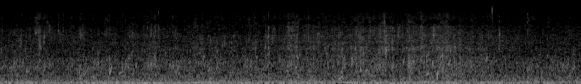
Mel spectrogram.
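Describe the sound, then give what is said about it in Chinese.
Water of the Tamsui River at high tide lapping against small, not very large, protruding stones or the river bank walls: a dense, steady wash of splashing and trickling with many tiny overlapping clicks and splashes, fairly loud and unbroken, with no voices. “想象那个画面，一定就是河水啊打在旁边有一些呃凸起的小石头，那个石石头不会太大，或者旁边呃墙壁吼，就是河岸旁边墙壁的那种声音所传出来的音的效果，然后才有办法这样一直绵密的”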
